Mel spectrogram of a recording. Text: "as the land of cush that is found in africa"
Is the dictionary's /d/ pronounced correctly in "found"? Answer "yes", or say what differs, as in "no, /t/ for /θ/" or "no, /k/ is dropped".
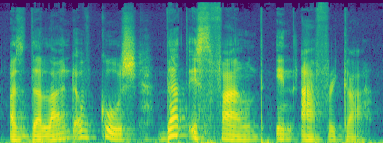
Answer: yes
